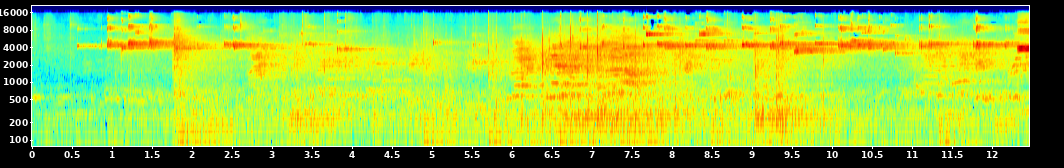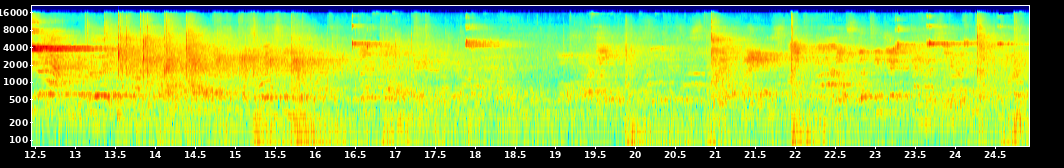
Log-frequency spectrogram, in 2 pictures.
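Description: Basketball bouncing on a hardwood gym floor amid spectators' voices, echoing in the large hall, with a sudden louder sound about halfway through.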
